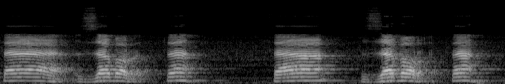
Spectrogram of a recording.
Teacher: ذال بھی ایک اور ثا بھی اسی مخرج میں ادا ہو، دونوں باریک لفظ ہیں، دونوں سیٹی کے بغیر۔ ثا زبر ثا، ثا سا نہیں پڑھیں گے، سیٹے والے نہیں پڑھیں گے، بلکہ ثا پڑھیں گے۔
